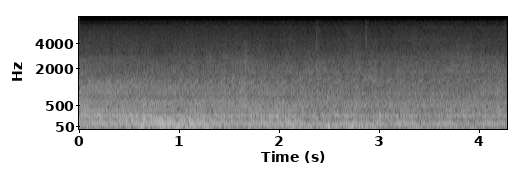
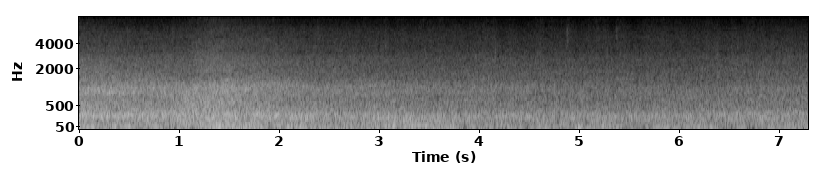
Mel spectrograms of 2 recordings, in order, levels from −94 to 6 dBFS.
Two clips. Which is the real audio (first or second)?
second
